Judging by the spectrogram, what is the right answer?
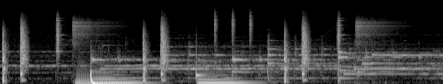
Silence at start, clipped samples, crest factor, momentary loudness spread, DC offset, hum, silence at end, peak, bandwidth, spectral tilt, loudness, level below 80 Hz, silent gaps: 0 s; under 0.1%; 18 dB; 11 LU; under 0.1%; none; 0 s; -2 dBFS; 12 kHz; -4.5 dB/octave; -21 LUFS; -22 dBFS; none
